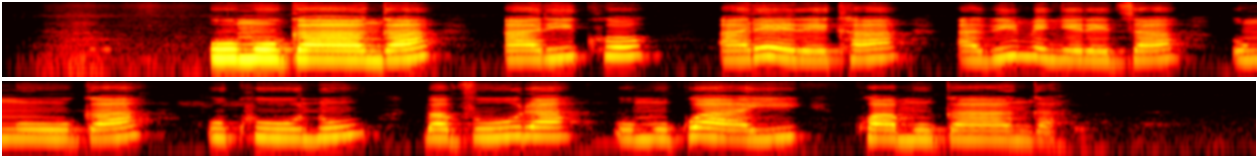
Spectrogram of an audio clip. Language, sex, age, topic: Rundi, female, 25-35, education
